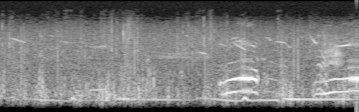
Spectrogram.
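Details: Greater prairie-chickens at a historic lek, Dunn Ranch Prairie, Hatfield, Missouri: steady low hoots, building to two loud rising whoops toward the end amid faint clucking.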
